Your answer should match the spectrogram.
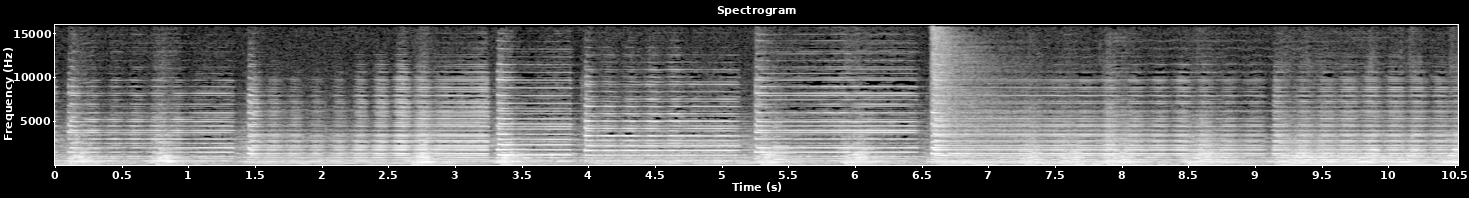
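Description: Sheng, the Chinese free-reed mouth organ, playing a reedy melody in chords over a string orchestra's accompaniment, with the music growing fuller about six and a half seconds in.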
